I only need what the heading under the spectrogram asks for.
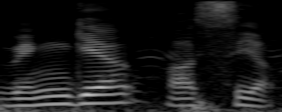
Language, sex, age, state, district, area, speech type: Kannada, male, 18-30, Karnataka, Chamarajanagar, rural, read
